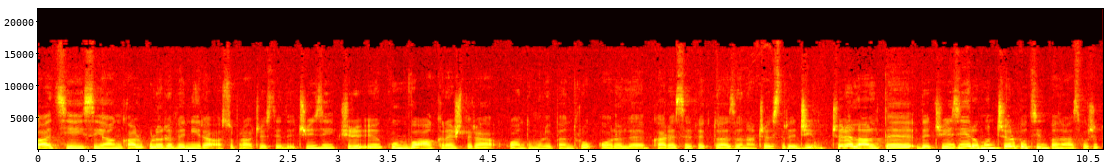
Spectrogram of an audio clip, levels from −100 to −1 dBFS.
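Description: The audio has compressed frames skipped at 7.43 s: it jumps ahead by about 50 ms, around two of its 23.2 ms frames. Unlike a dropout, nothing goes silent.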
